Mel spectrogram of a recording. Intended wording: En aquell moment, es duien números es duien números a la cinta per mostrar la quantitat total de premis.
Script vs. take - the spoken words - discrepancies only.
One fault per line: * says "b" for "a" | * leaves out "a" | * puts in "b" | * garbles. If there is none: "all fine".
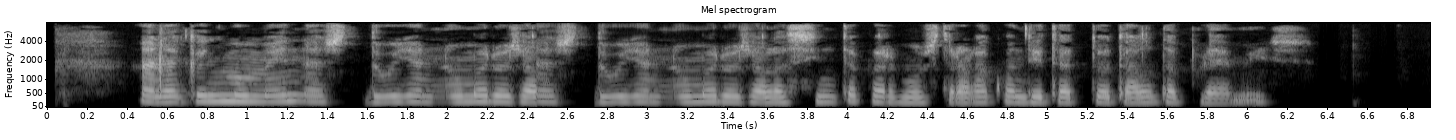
all fine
